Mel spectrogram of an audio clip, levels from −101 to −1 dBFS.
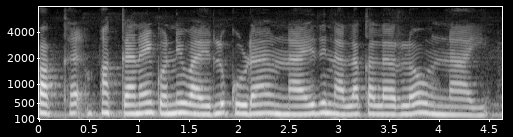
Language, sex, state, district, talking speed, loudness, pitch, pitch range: Telugu, female, Telangana, Mahabubabad, 140 wpm, -18 LUFS, 235 Hz, 220-245 Hz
